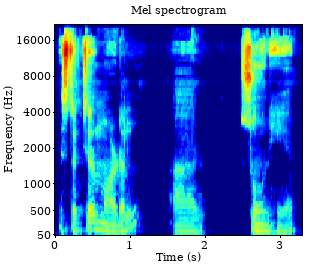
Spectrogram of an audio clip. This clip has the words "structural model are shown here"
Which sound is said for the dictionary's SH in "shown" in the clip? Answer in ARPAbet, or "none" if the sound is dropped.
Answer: S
